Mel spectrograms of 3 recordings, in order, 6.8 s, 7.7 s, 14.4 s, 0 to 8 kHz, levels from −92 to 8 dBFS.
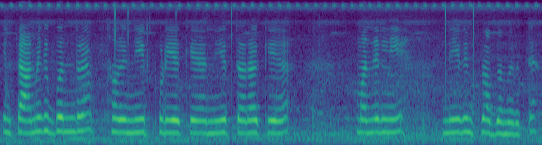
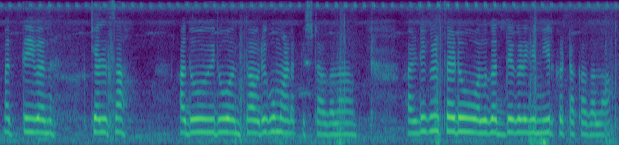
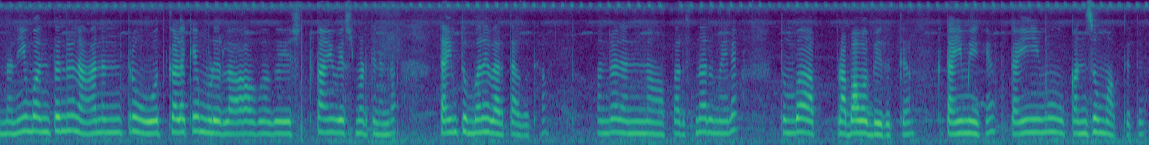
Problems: background sounds at intervals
